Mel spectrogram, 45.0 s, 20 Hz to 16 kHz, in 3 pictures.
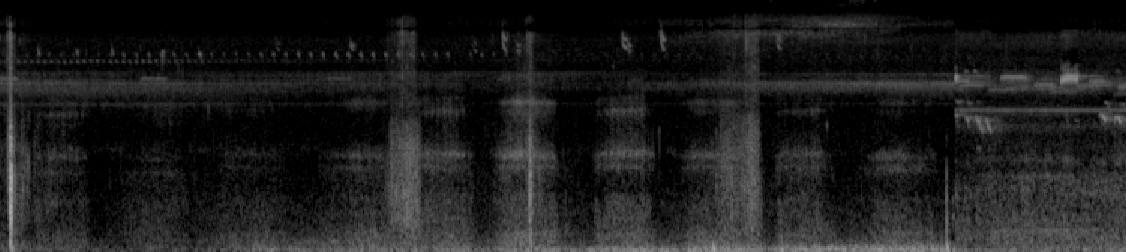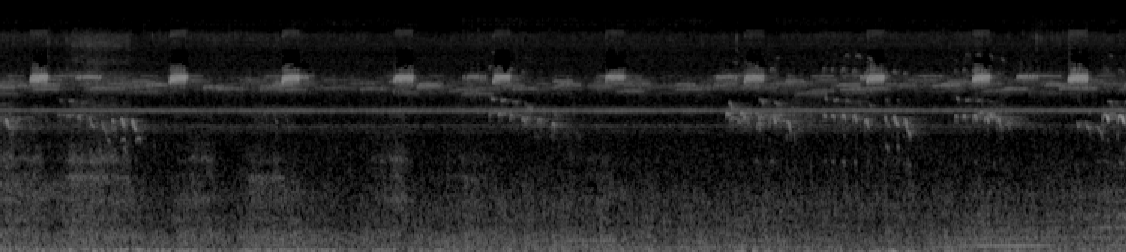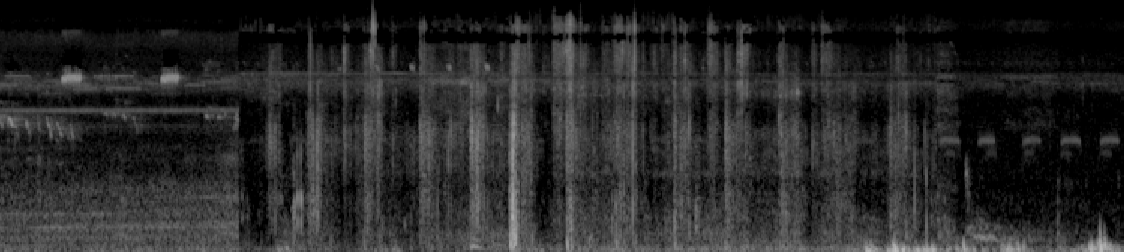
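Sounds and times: insect chirp: 0:00.0 - 0:45.0.

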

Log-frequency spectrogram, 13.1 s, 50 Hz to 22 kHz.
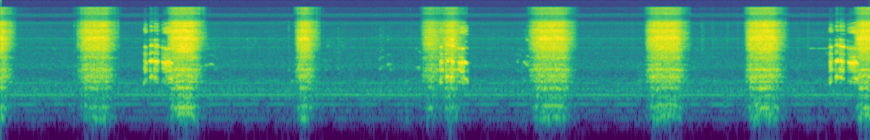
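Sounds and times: sewing machine stitching: 0:00.0 - 0:00.2, 0:01.2 - 0:01.8, 0:04.4 - 0:04.8, 0:06.3 - 0:06.9, 0:08.0 - 0:08.6, 0:09.7 - 0:10.4, 0:11.2 - 0:11.8
motor hum: 0:00.0 - 0:13.0.

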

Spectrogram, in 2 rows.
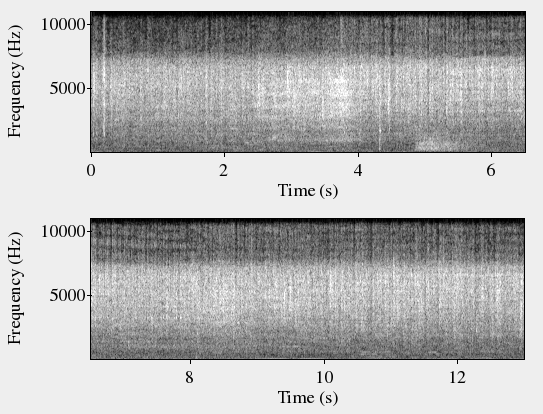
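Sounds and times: fireworks crackling hiss: 0:00.0 - 0:13.0
dull firework bang: 0:04.8 - 0:06.9
sharp firework pop: 0:04.8 - 0:06.9.

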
